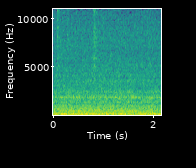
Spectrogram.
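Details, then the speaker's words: 2003 Nissan Pathfinder dash blower after blower motor resistor replacement: a steady, even airy rush with no rattle, squeal or surging. Fan speeds are controllable and it shuts off properly. "so now we can control the fan speeds and if we turn it off it should turn off which it did"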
